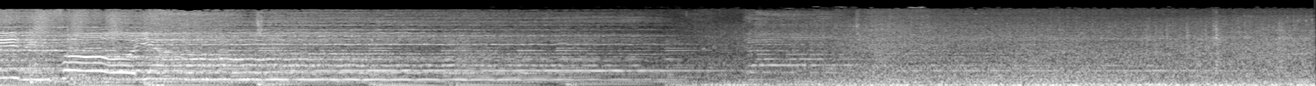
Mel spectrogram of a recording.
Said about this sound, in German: Großstadtlärm, dichter Verkehr in Berlin, am Platz der Luftbrücke. Autos, Busse, Lkw, aus der U-Bahn-Station strömen Dutzende Menschen. Sie hasten aneinander vorbei, viele gucken beim Laufen auf ihr Handy.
